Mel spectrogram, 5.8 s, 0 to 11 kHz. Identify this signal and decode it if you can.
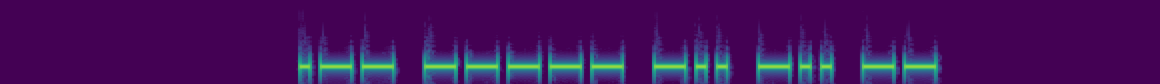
Morse code, heard as a keyed tone, about 23 wpm, 700 Hz. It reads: W0DDM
